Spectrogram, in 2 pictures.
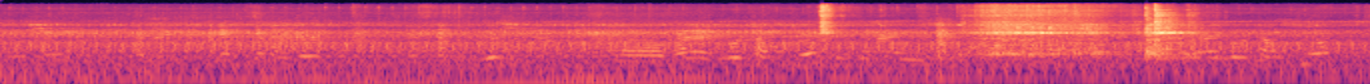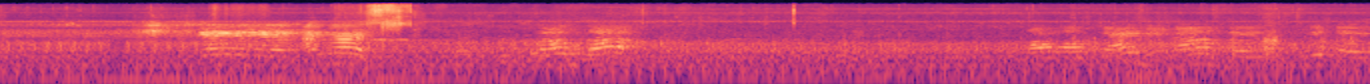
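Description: Men scrape and thump a plastic water tank as they shift it on a truck bed.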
